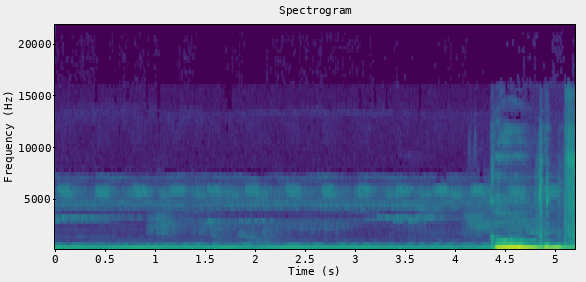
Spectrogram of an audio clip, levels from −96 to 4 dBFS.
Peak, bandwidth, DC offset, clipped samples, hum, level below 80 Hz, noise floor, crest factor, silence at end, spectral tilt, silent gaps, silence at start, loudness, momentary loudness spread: -2 dBFS; 9.4 kHz; under 0.1%; under 0.1%; none; -50 dBFS; -42 dBFS; 18 dB; 0 s; -8.5 dB/octave; none; 0 s; -13 LUFS; 29 LU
